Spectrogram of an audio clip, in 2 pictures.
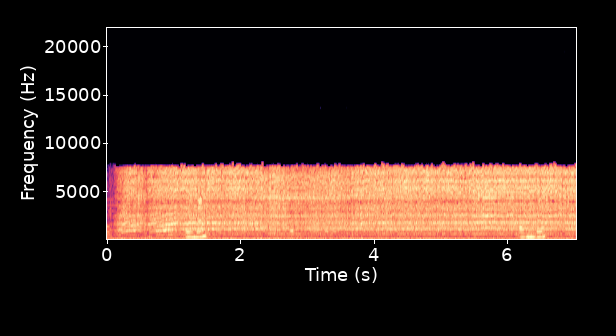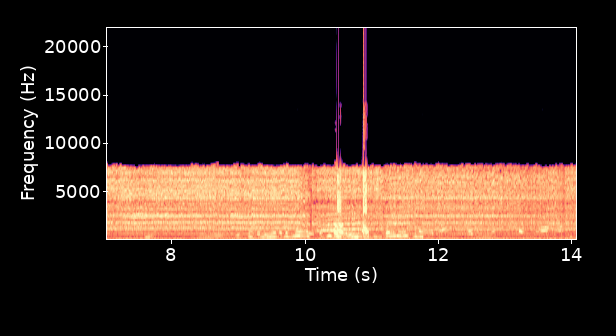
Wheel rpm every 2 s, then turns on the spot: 90, 160, 160, 160, 160, 140, 160.
none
